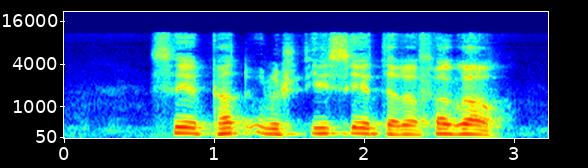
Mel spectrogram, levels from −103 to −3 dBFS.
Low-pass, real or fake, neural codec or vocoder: 10.8 kHz; fake; codec, 24 kHz, 1 kbps, SNAC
